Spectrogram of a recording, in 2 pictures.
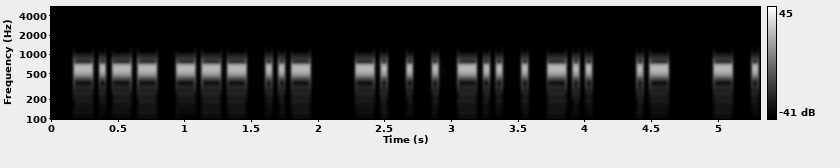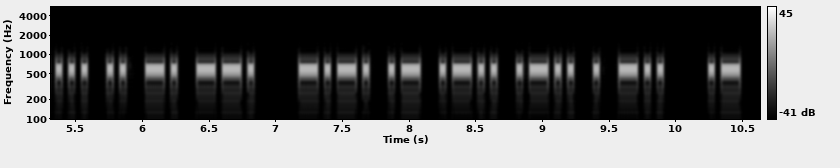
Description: Morse code, heard as a keyed tone, about 25 wpm, 600 Hz. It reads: YOU NEEDED A THING CALLED A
